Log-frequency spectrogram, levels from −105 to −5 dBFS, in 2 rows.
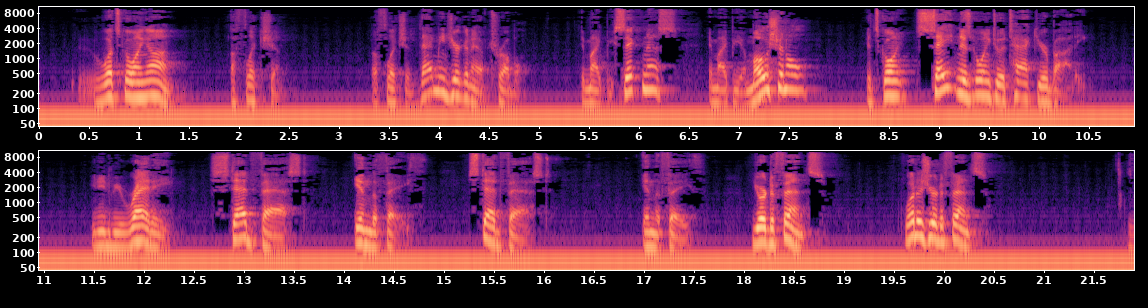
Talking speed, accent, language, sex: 135 wpm, American, English, male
